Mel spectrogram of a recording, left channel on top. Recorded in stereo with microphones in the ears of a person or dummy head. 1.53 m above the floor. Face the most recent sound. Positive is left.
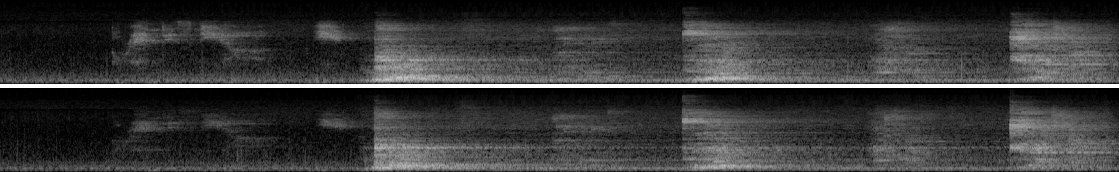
turn(degrees=-35)  # may be behind; listen again after turning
